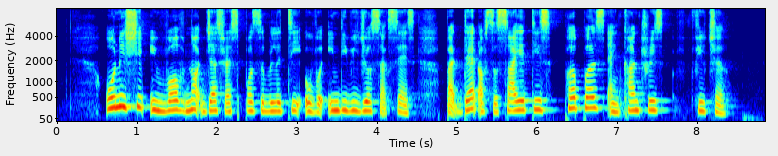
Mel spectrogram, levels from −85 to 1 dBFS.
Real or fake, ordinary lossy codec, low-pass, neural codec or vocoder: real; none; none; none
